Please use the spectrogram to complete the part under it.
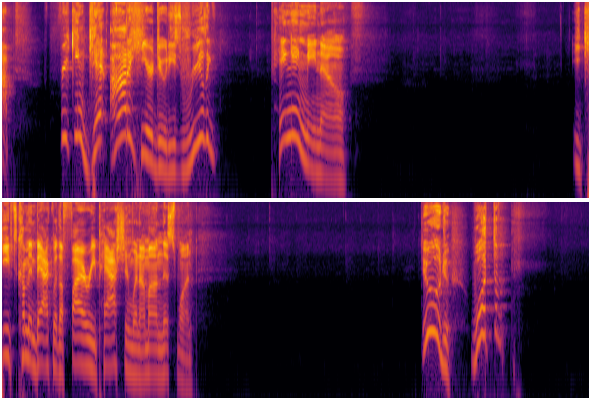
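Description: A man talks with animation close to a microphone, in bursts with pauses.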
